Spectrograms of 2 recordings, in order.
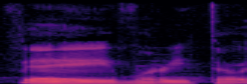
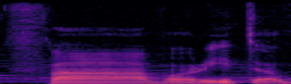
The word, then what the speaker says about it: favorito: i hear is favorito it's not fair burrito it's favorito because the letter a is a fa vorito favorito accent marks are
